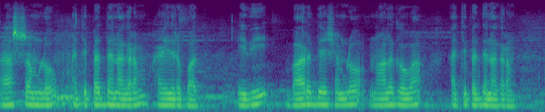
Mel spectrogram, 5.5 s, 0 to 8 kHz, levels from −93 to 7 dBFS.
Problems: background sounds at intervals, background conversations at intervals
